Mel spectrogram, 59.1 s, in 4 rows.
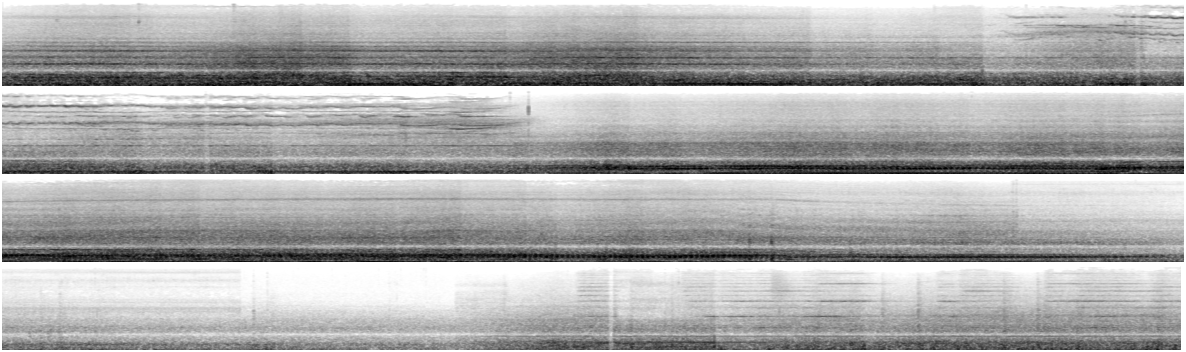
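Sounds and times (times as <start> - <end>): train wheels rumbling on rails: 0.0 - 59.0
high squeal: 11.8 - 21.5, 29.0 - 42.0, 51.5 - 59.0.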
